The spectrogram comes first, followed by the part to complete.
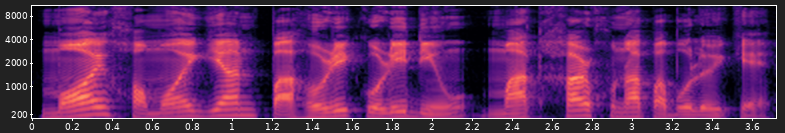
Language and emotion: Assamese, neutral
